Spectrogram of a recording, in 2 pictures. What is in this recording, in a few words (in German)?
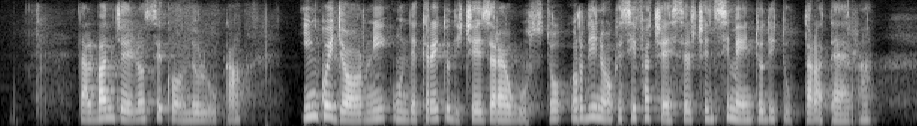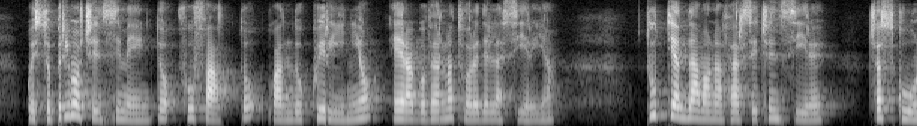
Weihnachtsevangelium italienisch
